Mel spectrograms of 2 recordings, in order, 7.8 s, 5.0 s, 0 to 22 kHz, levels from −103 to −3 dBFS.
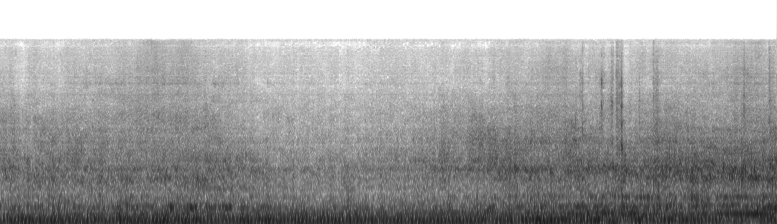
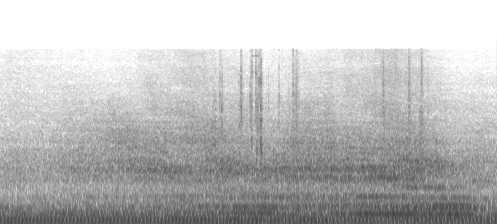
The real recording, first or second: second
